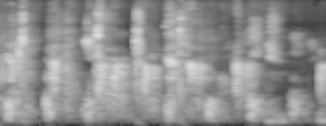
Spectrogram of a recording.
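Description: Applause from a small audience: many separate hand claps in an irregular patter, starting to thin out near the end.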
